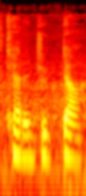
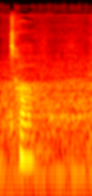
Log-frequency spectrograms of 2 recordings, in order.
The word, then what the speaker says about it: Kata: like the t the sound doesn't exist it's pronounced like a dip so it's kata not tough um so yeah you know there's it's pretty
